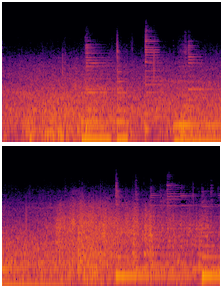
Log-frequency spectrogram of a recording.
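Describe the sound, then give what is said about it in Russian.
Heavy rain pours steadily while deep thunder rumbles and rolls underneath, with a few sharper crackles breaking through. No one speaks, and the storm stays loud throughout. “Гремел гром, сверкала молния, дождь лил, как из ведра.”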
